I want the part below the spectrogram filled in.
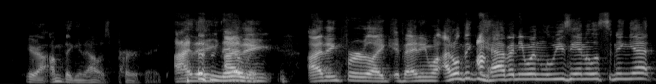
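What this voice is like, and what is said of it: Usual voice. Nothing is said of it.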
